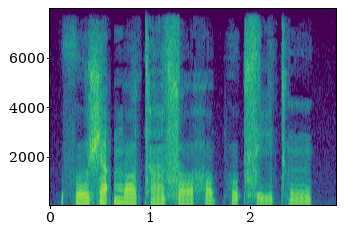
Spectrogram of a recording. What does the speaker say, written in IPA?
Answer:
θo˦ʃä˦ʔmɔ˦tʰã˨ sɔ˦hɔ˦˨ pʰʊ˦ʔsi˦tʰũ˦˨

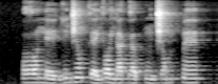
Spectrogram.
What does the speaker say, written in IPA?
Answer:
ɣɔ˧neː˨ ɡĩ˦d͡ʒɔ̃˦ kɛ˨jɔ˦˨ja˧ ɡa˨kʷĩ˨d͡ʒɔ˧m k͡pɛ̃˦

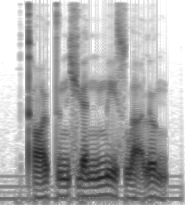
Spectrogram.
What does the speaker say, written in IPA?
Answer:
kʰɑ˧˥ʊ̯t̪ə˥nɕɥɛ˥n mi˥˩ swä̰˨˩lʊ˥˩ŋ

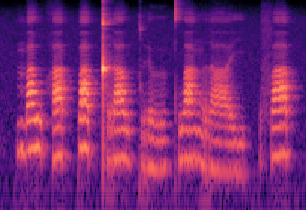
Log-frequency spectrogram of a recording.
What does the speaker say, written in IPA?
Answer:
ma˥˩wha˦˥k̚ pa˥˩p̚ kʰra˥˩wkrɯː˩˦ kʰwa˥˩ŋra˧j | fa˦˥p̚

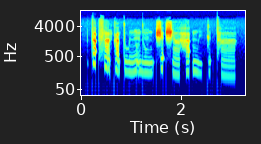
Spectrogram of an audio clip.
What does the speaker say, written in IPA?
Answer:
tä˦ʔ sʰã˦˨ kä̰˦˨tu˨ɲũ˦˨ dũ˨ŋɪ˦ʔʃɛ˦ʔ ʃã˨hä˦ʔ mi˨ kɪ˦ʔtʰã˨

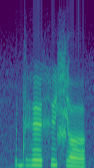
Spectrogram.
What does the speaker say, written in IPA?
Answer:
dʱɛxɪɕʌ

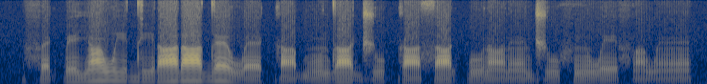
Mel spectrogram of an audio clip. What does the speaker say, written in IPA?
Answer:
fɛ˨k͡pe˧ jã˦wi˧ di˧ ɾa˦ɾa˦dɛ˦˨wɛ˨ ka˨bũ˨˦da˦˨d͡ʒu˧ ka˧sa˦k͡pu˦˨ ɾã˨ɾɛ̃˧ d͡ʒu˦fĩ˦ we˦˨fã˨wɛ̃˨˦

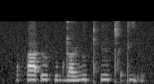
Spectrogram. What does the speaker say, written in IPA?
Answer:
fa ʔyɭfibɖɑɭnu cʰy cʰə̰ʈzʲṵ

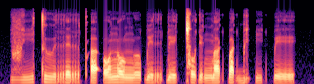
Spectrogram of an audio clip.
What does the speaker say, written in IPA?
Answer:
vi tɯ rɛrpʼaʔɔ nɔo̯ŋɤɓerɓe ǀoɗeŋ͡ma k͡paɡ͡biʔi k͡pe

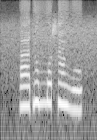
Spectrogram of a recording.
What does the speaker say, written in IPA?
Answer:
aː˨ɗɔ̃˧mɔ˧sã˧ vo˨

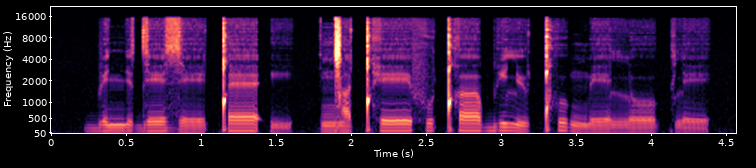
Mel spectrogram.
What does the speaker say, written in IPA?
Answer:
be˧nʲʌ˧deː˧ zeː˨ ǃɛː˦ʔi˨ | ŋ͡ǀa˧ ǃʰeː˦ fu˦ǃʰʌː˦bi˦lʲu˨ ǃʰu˦˨ ŋ͡meː˨lːoː˨ kle˨

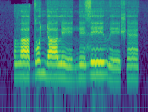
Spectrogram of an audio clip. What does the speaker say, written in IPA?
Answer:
va˧ dɔ˦ɲaː˧leː˨ ŋe˧zeː˦veː˨ʃɛ̃˧

